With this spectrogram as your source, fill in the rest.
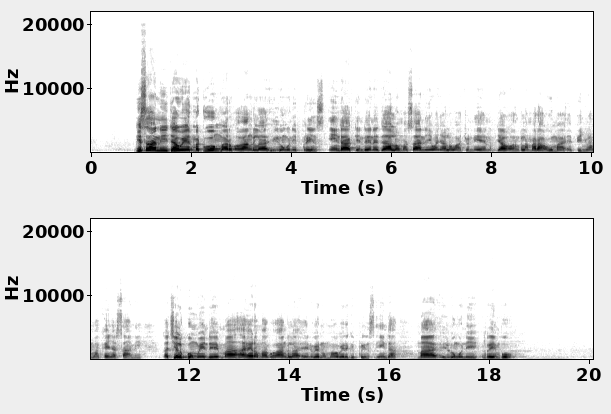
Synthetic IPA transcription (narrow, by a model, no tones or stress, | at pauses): ɡɪsanɪd͡ʒaweɾmadwoŋmaɾɔhaŋɡlailwoŋɡonɪpɾɪnsɪndakendɛnɛd͡ʒalɔmasanɪwaɲalɔwat͡ʃɔnɪɛnd͡ʒaɔaŋɡlamaɾaɦʊmaepiɲwamakɛɲasanɪ | tat͡ʃɪɛlkwomwendemaːhɛɾɔmaɡɔaŋɡlaɛnweɾnɔmaweɾeɡɪpɾɪnsɪnda | mailwoŋɡonɪɾembo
